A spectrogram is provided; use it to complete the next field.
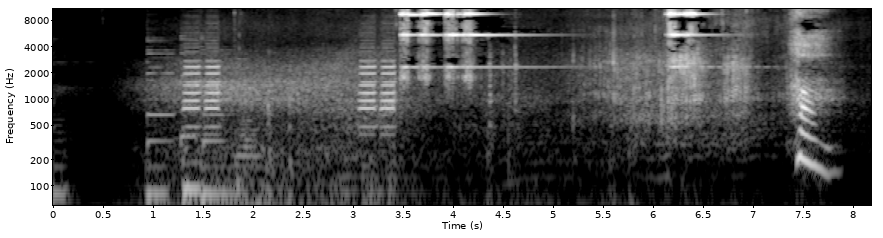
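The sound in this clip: Bicycle bell ringing on a bicycle in Hong Kong, bright metallic pings in a few short bursts that stand out sharply over a quieter mix of other background sounds.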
